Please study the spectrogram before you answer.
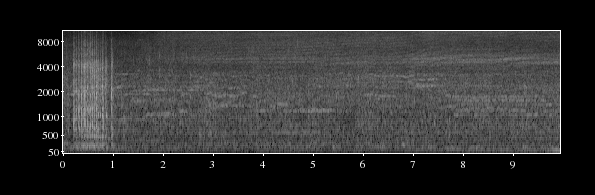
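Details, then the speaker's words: Pool filter being refilled during spring pool opening after the drain plug was refitted: a short loud rush, then a steady even hiss of trapped air venting from the relief valve as the filter fills with water, before the pump is turned on. "hear air escaping as the filter is actually filling up with water now so we'll let that settle for a minute and then we'll come back and turn it on"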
